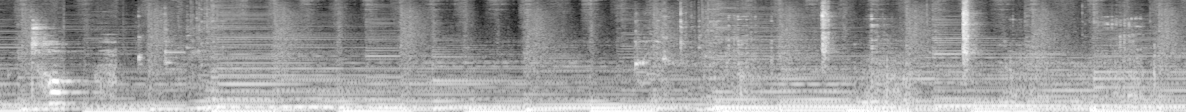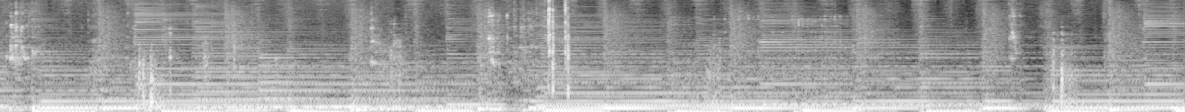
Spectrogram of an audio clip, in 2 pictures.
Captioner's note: sound of sewing machine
